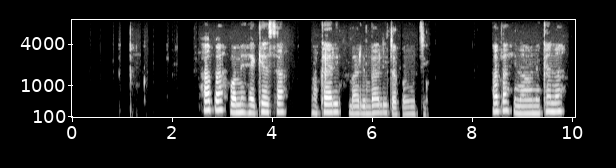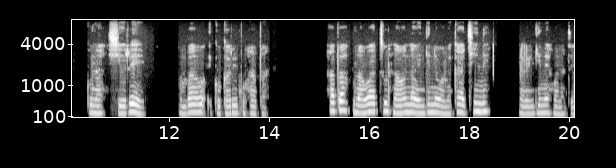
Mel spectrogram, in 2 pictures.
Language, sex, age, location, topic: Swahili, female, 36-49, Nakuru, finance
